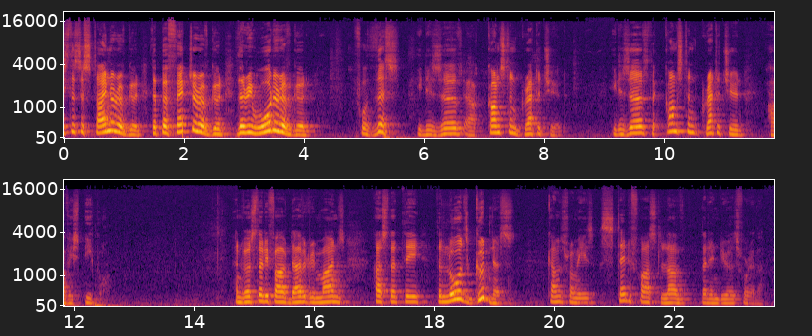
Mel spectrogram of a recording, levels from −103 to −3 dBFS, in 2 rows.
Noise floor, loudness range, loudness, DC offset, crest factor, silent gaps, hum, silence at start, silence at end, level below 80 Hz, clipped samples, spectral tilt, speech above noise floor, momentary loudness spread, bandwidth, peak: -59 dBFS; 12 LU; -26 LUFS; under 0.1%; 20 dB; none; none; 0 s; 0.2 s; -58 dBFS; under 0.1%; -5.5 dB/octave; 33 dB; 18 LU; 18 kHz; -6 dBFS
